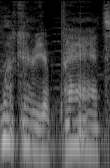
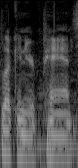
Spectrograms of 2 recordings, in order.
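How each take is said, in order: First: It is said in a put-on Irish accent. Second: It is said in the speaker's plain accent.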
